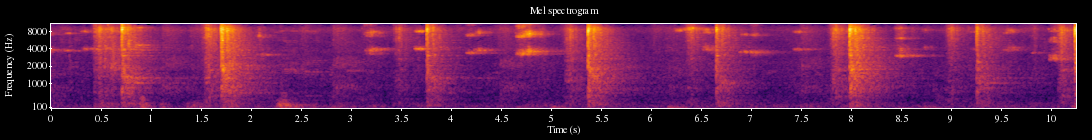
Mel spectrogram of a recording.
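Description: Squash rally: the ball cracks off the racket and the walls in sharp hits about once every second or so. Short high squeaks come between the hits.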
